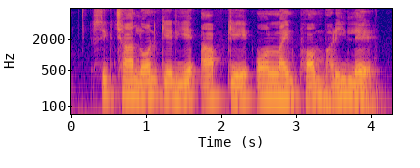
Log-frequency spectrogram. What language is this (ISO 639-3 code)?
mai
